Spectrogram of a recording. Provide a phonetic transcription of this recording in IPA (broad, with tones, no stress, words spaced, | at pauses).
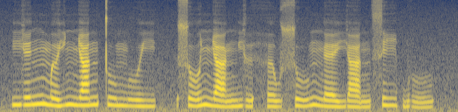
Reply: je˧˥ŋmə˨˩˦j ɲa˧˥nt̪u˧mu˨˩j | so˨˩˦ɲa˨˩˨ŋ jɨ˨˩˨hə˨˩w su˨˩˦ŋɛ˨˩ ja˨˩˨nsi˧ ɓu˨˩˨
